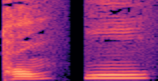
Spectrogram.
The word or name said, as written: tong2wu1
